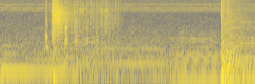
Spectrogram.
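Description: Arrows fly in the video game Dead in Vinland, two sharp whipping releases about three seconds apart over a steady game background hum, with no talking.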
